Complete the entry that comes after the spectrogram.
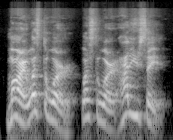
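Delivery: ordinary talk, nothing marked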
